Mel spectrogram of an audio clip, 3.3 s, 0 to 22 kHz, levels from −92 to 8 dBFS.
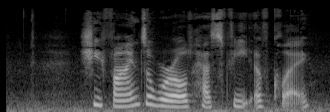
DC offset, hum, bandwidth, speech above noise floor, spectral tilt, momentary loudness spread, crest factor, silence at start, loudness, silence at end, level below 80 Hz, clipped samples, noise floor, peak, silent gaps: under 0.1%; none; 16 kHz; 20 dB; -4 dB/octave; 10 LU; 18 dB; 0.05 s; -27 LUFS; 0 s; -46 dBFS; under 0.1%; -46 dBFS; -10 dBFS; none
